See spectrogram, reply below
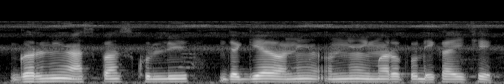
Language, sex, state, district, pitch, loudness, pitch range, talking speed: Gujarati, male, Gujarat, Valsad, 125 Hz, -17 LUFS, 125-135 Hz, 105 wpm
